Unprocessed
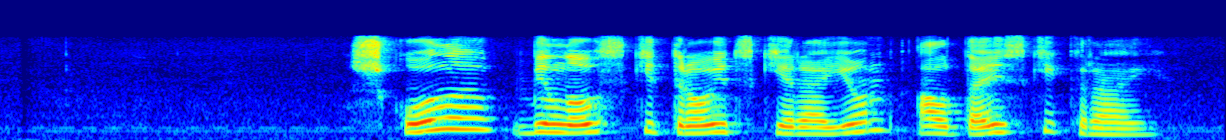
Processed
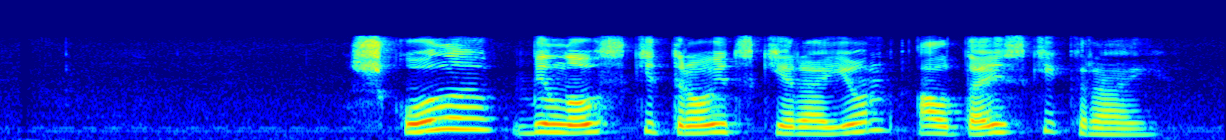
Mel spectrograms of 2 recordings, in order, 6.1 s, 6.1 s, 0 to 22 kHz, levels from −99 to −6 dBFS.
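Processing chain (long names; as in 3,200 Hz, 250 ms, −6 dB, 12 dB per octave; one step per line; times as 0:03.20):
0:01.90–0:03.87: notch filter 2,800 Hz, Q 6.7
level −4 dB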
